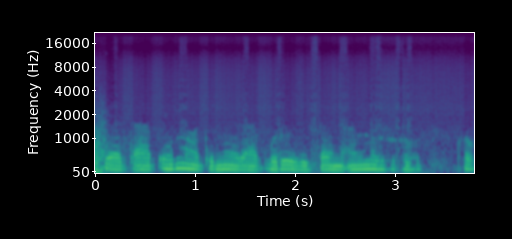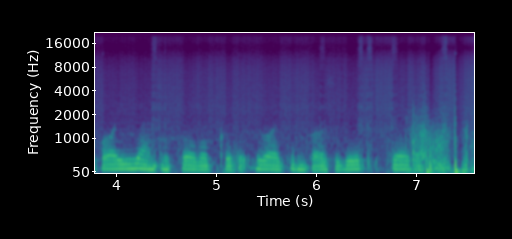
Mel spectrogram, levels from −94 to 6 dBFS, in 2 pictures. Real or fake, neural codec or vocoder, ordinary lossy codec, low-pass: fake; vocoder, 48 kHz, 128 mel bands, Vocos; none; 19.8 kHz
